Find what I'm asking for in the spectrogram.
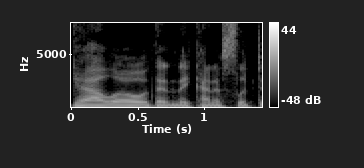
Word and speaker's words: giallo: Giallo.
